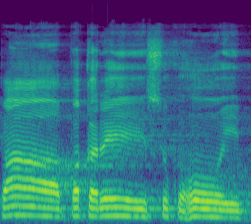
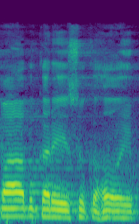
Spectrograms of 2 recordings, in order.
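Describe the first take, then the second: First: It is said slowly, with syllables split apart. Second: It is said at a normal, running pace. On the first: Grasping the feet brings happiness. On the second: Committing sin brings happiness.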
